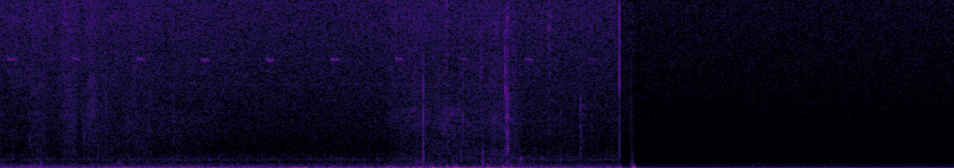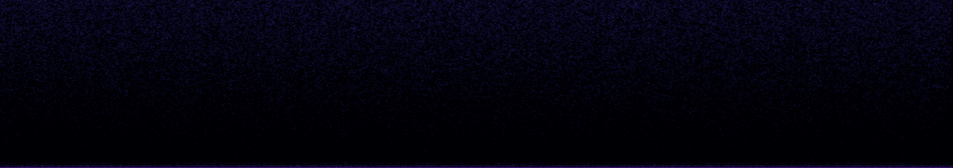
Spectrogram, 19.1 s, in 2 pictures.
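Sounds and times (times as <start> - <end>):
great green bush-cricket singing high fast pulsed trills: 0.0 - 6.3.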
